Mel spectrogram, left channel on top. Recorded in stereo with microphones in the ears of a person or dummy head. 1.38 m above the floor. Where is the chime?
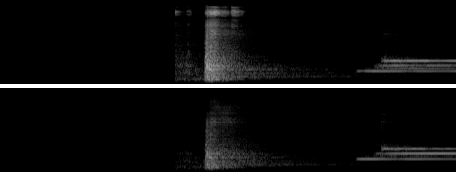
85° right, 8.5 m.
